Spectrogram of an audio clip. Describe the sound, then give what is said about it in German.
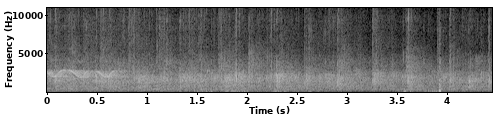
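Sustained applause from an audience for volunteers, a dense steady wash of many hands clapping at a fairly even level, with a few sharper individual claps standing out and no talking over it. “Ja, auch mal einen richtig fetten Applaus.”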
